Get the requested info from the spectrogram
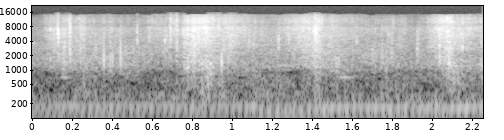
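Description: Footsteps on dry grass and loose stones: three or four steps about half a second apart.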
